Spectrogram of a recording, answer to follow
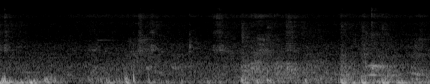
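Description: Quick, irregular soft thuds of sneakers landing on artificial turf as the feet alternate in bench mountain climbers.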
